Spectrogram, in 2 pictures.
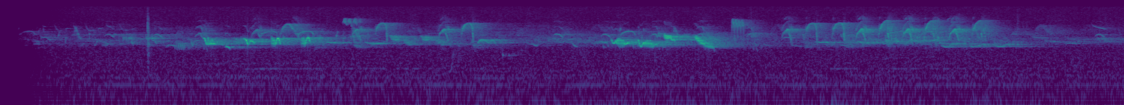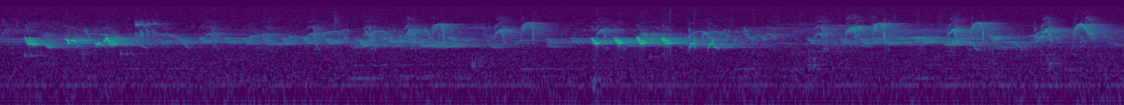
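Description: Birds singing: phrases of rapid, high chirping notes about every six or seven seconds, with softer twittering between them, over a faint steady hum.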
